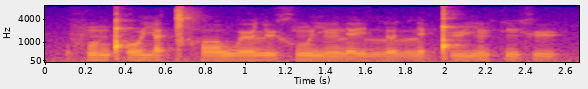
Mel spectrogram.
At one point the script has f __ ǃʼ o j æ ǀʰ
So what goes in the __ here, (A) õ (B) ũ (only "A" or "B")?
A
